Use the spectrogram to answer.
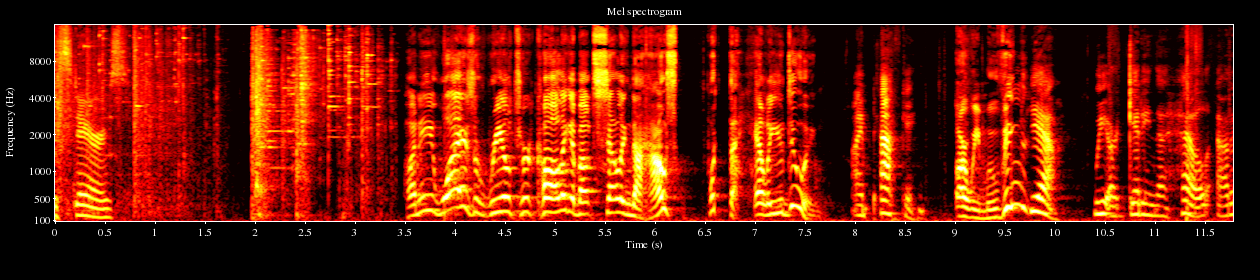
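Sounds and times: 
speech: 0.0 - 0.8, 3.5 - 11.7
bright tinkling debris: 0.0 - 3.5
fragile precious items shattering into pieces: 0.0 - 3.5
smaller crack of breaking pieces: 0.0 - 3.5.

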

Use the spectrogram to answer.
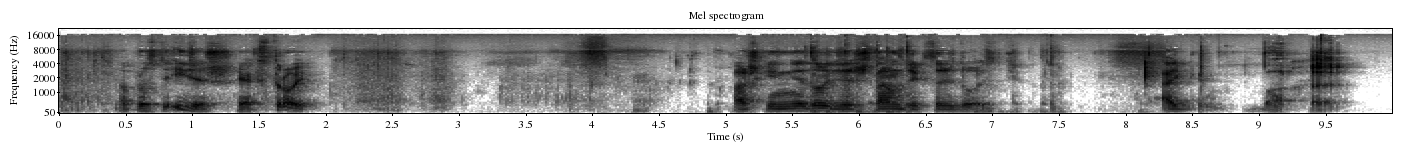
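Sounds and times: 
speech: 0.4 - 2.2, 5.0 - 7.3, 8.2 - 9.2
loud croaky burp: 9.1 - 9.8.

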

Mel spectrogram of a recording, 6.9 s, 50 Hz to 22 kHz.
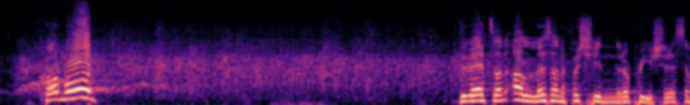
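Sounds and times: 
sizable audience applauding: 0.0 - 5.1
speech: 0.4 - 1.1, 4.6 - 6.8.

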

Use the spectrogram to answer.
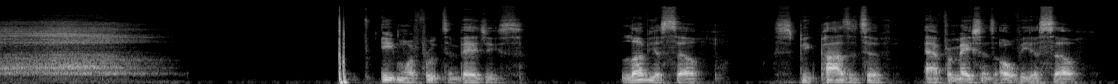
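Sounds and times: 
deep slow breath exhaling during a mindfulness moment: 0.0 - 1.9
speech: 3.8 - 5.3, 6.2 - 7.2, 7.8 - 10.9.

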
